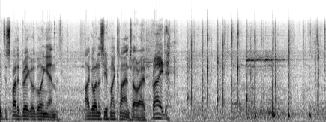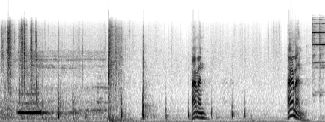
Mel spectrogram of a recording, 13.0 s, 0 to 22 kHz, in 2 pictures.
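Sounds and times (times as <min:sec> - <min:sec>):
quick footsteps on hard floor: 0:03.4 - 0:12.0.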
